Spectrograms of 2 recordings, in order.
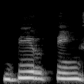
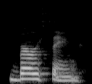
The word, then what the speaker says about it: birthing: centro de partos y no se dice biring Center que además a nosotros en el español se nos complica mucho leer palabras como este estilo donde hay una r una t una H Cómo se dice eso pues muy sencillo en este caso es birthing birthing vean como la th Nosotros la pasamos pasamos a una Z porque realmente no hay un sonido tal cual en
